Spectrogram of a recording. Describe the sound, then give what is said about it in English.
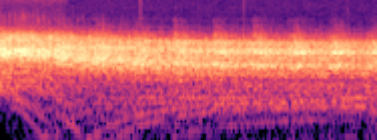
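A dense, steady wash of guitar feedback noise, made by mistake on an original demo with a plugged-in guitar and then looped, hissy and bright, with swooping, phasing tones sweeping up and down beneath it as the texture repeats without a break. “I think I had plugged in my guitar to make a guitar line over the top. Didn't work, and I guess all the feedback made that noise, which then I just looped.”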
